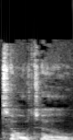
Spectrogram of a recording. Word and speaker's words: Toto: Toto is how you say it.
